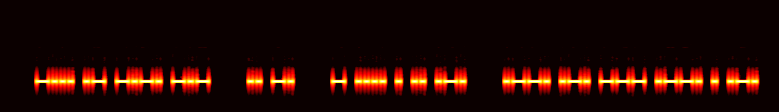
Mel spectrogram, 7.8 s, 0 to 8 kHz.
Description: Morse code, heard as a keyed tone, about 30 wpm, 700 Hz. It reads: BACK IN THEIR PROPER
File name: 10-Chapter-10 30 WPM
